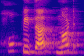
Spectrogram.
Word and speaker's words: hôpital: For example, hôpital. So hôpital, don't pronounce H over here.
